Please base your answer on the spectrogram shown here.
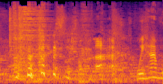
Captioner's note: laughs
